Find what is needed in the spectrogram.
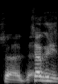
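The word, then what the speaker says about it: Sokoudjou: Sokoju. Sokoju, thank you, Sokoju.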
